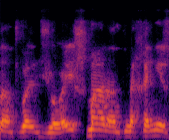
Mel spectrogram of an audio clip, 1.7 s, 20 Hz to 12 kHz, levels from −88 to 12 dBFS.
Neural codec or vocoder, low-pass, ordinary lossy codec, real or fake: none; 7.2 kHz; Opus, 16 kbps; real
